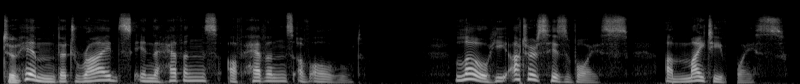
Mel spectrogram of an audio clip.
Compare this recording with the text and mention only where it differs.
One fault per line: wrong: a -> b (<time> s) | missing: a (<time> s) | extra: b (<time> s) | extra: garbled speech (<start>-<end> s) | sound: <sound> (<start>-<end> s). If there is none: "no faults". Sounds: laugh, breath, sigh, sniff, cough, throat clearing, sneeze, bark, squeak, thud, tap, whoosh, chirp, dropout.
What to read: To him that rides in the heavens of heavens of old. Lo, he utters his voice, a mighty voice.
sound: dropout (7.3-7.4 s)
